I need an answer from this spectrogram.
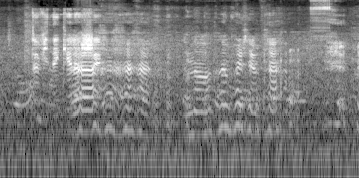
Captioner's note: A reluctant laugh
